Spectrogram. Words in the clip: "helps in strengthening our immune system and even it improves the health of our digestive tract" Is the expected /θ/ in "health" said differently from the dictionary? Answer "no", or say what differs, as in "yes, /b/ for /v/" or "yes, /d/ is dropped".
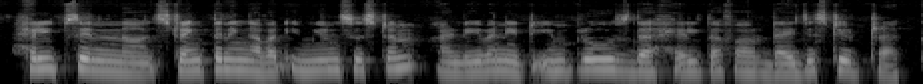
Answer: yes, /f/ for /θ/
